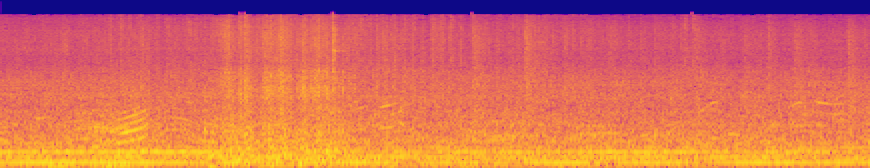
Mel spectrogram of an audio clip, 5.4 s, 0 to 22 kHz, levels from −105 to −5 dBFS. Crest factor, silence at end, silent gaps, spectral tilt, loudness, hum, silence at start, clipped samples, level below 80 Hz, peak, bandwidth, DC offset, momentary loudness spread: 14 dB; 0 s; none; -5 dB/octave; -14 LUFS; none; 0 s; under 0.1%; -26 dBFS; 0 dBFS; 16 kHz; under 0.1%; 5 LU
